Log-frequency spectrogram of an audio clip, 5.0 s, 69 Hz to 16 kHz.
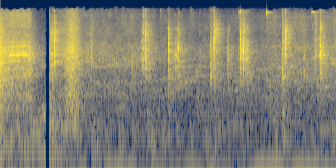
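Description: A cordless drill-driver whirs briefly as it backs out an oil-pan bolt on a BMW 6HP19 automatic transmission, then cuts off abruptly. It is followed by scattered light metallic clinks and taps of the loose pan bolts and pan being handled.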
